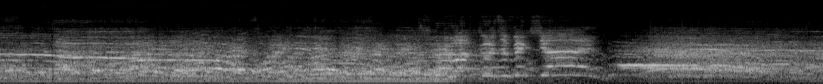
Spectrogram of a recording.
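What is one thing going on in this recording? A man shouts into a microphone through loudspeakers.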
